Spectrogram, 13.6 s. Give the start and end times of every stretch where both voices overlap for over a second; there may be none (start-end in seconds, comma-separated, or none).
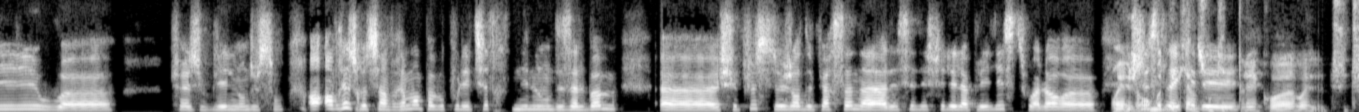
11.1-12.4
